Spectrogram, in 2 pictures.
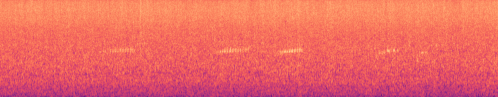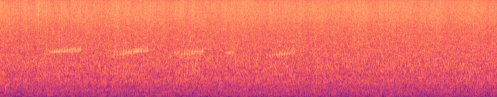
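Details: Frogs near a forest river, with scattered short trilled calls spaced a second or two apart across the middle of the recording, set against a loud, continuous wash of rushing water.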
